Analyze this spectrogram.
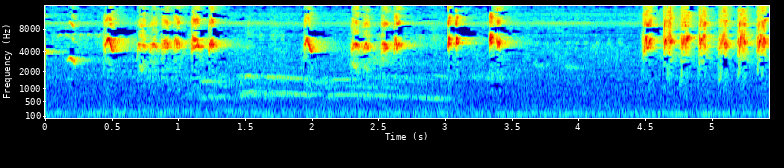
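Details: Oriental magpie-robin in excited song, recorded as a tutor for competition birds: sharp high chips and buzzy bursts, with long, low, smooth whistles sliding gently downward in the middle, then a fast rattling series at the end.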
